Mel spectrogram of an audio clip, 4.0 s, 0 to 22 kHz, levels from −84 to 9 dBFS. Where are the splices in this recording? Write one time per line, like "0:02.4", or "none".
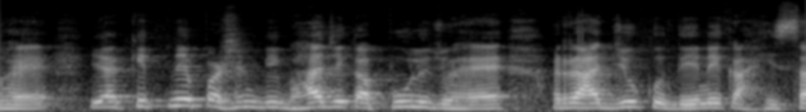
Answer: none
